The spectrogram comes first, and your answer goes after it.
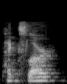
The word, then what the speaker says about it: Pixlr: Um, we would recommend um a piece of software called Pixlr, which is spelled P I XLR.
